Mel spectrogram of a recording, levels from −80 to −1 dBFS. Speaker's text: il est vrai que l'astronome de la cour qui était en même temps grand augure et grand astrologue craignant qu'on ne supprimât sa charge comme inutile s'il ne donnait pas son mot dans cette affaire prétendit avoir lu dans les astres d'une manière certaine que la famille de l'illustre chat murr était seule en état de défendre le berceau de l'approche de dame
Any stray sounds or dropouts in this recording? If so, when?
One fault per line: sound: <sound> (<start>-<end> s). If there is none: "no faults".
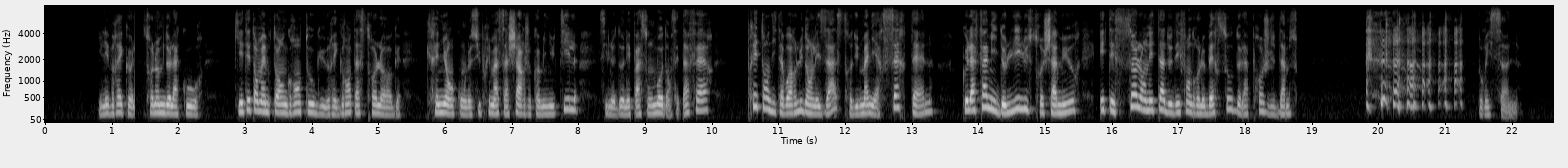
sound: dropout (1.3-1.5 s)
sound: laugh (19.8-21.3 s)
